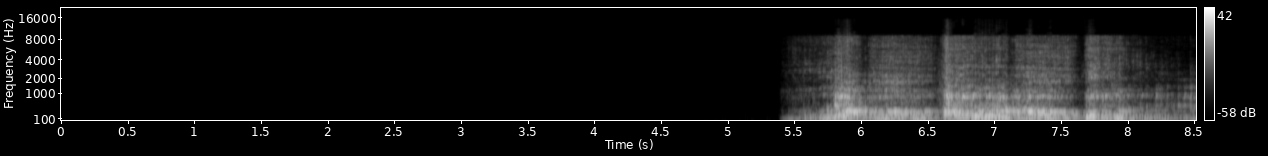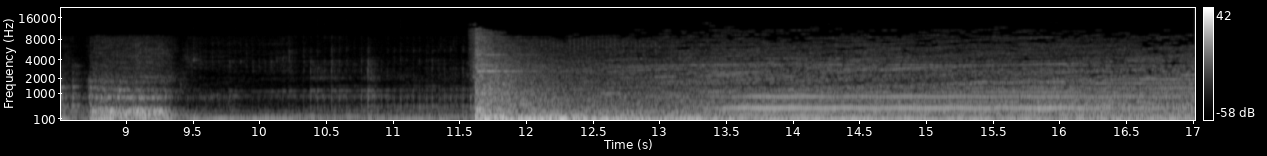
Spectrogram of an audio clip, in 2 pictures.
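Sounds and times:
lion roaring: 0:05.4 - 0:11.8.

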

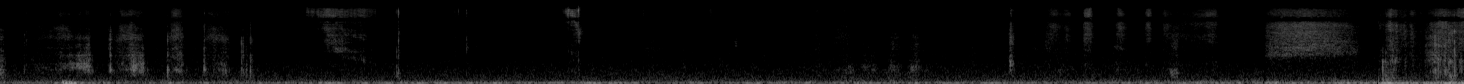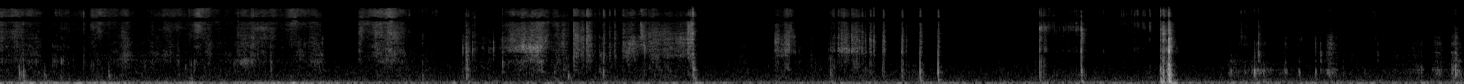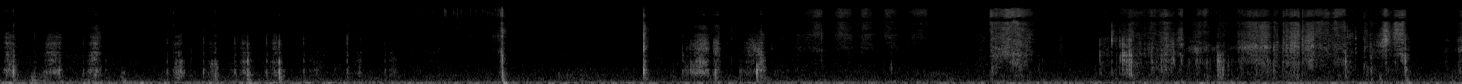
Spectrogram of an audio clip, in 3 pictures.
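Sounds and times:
paper rustling and scraping: 0:12.7 - 0:21.6.

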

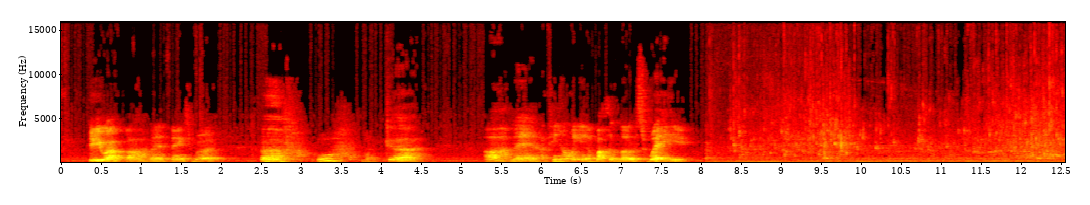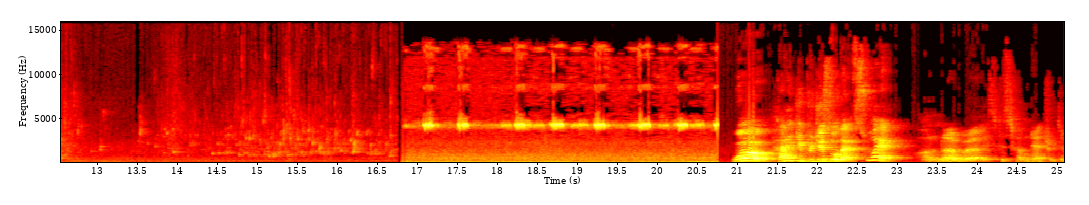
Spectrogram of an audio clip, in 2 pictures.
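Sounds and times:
water trickling and dripping: 0:08.1 - 0:20.8
crickets chirping: 0:16.8 - 0:20.8
low hum: 0:16.8 - 0:20.8.

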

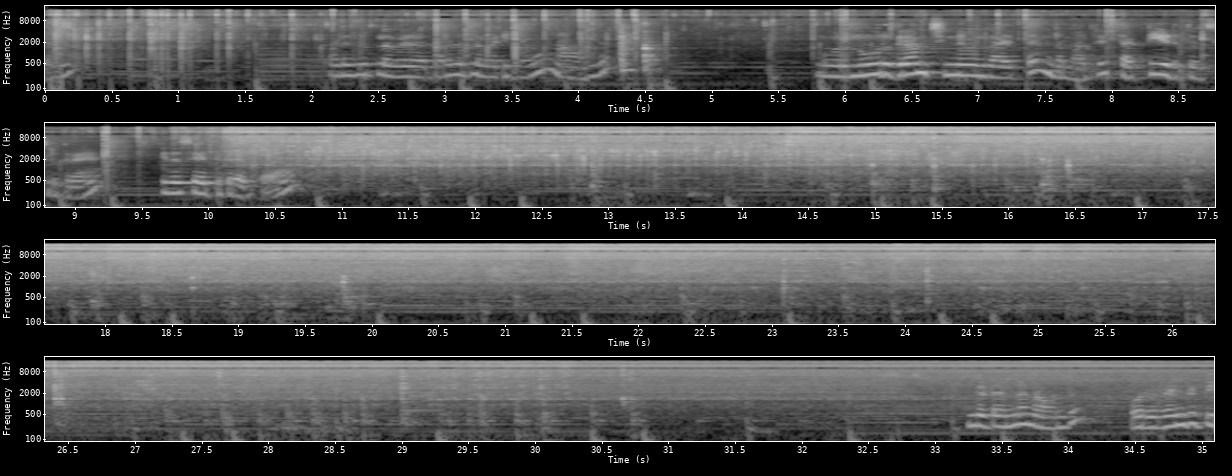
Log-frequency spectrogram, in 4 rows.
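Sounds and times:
shallots sizzling in hot oil: 0:00.0 - 0:35.0
steel spoon scraping a pan: 0:14.2 - 0:20.0, 0:20.6 - 0:30.8.

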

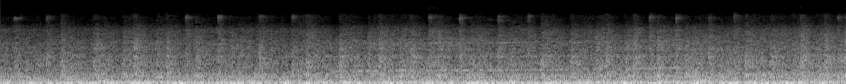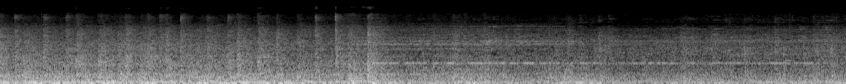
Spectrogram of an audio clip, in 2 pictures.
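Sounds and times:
wheels clicking over rail joints: 0:00.0 - 0:13.1
train wheels rumbling on rails: 0:00.0 - 0:16.9.

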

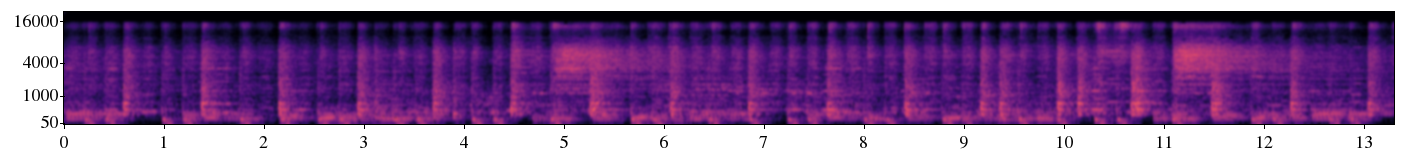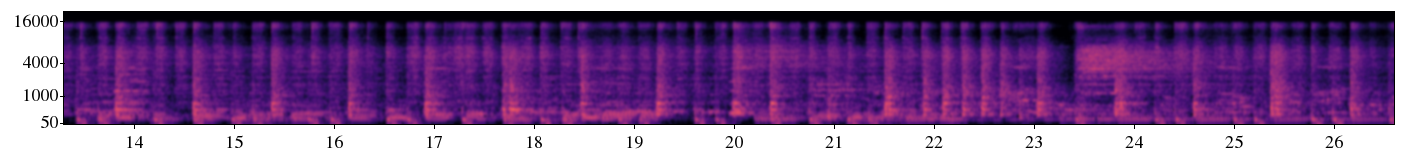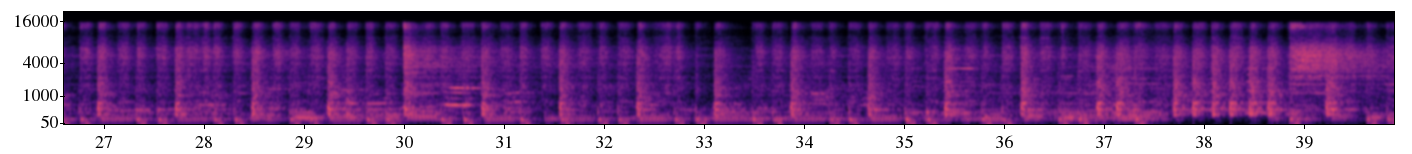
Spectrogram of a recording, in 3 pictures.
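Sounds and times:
drum kit beat: 0:00.0 - 0:39.9
zydeco band playing: 0:00.0 - 0:39.9.

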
